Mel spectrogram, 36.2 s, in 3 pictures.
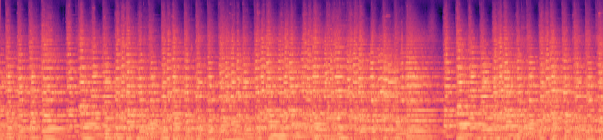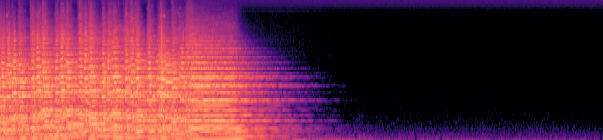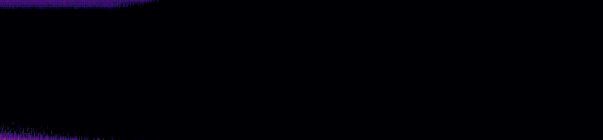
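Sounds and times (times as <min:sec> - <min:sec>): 
suite bourree in D major: 0:00.0 - 0:17.6.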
